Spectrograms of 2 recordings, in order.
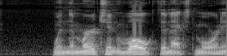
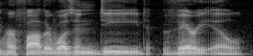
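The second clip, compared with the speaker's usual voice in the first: usual speaking voice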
